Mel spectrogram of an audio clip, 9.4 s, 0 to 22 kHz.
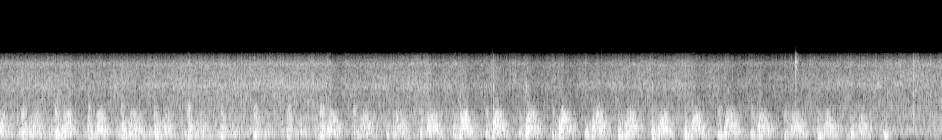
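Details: Early pregnancy ultrasound at 11 weeks of an IVF twin pregnancy, with the fetuses measuring about ten weeks and one smaller. Rapid, regular whooshing pulses at about 180 a minute: a normal fetal heartbeat.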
